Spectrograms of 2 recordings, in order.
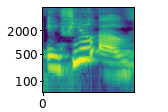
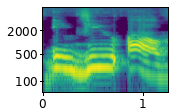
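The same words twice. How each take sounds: First: The middle word starts with an f sound. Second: The middle word starts with a v sound. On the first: It sounds like a different phrase. The speaker calls it wrong. "someone who has the F and V factor keeps saying" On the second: It is the intended phrase. The speaker calls it right. "the speaker meant in view of"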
